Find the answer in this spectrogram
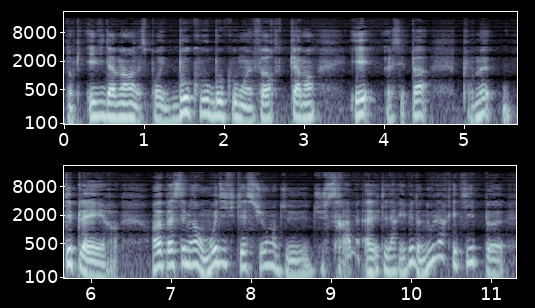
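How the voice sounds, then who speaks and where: A man's voice: mid-range voice, animated, moderate pace, a little mellow, husky. A man giving casual commentary on a card game patch. He hesitates often and restarts his sentences. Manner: hesitant, many fillers and restarts.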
